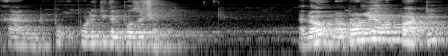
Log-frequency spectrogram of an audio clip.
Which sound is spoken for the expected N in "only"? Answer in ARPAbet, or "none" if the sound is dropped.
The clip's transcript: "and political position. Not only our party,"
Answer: N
